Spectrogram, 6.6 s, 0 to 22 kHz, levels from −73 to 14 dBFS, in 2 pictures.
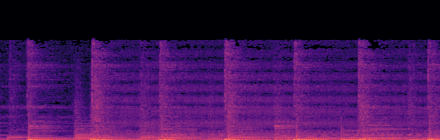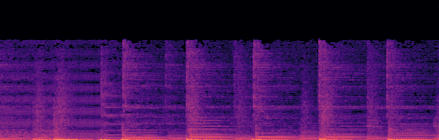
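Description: From 0.76 s to 4.09 s a GSM phone buzz runs under the sound: a hard, raspy tone near 217 Hz with many harmonics, sitting about 14 dB below the signal. A nearby 2G handset on a call transmits in bursts at that rate, and the audio circuitry rectifies the radio pulses.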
